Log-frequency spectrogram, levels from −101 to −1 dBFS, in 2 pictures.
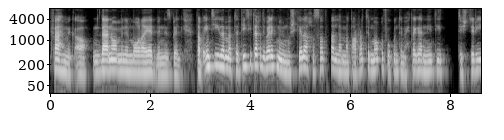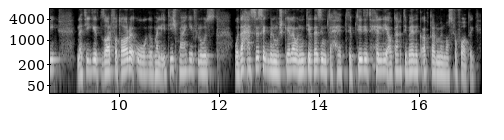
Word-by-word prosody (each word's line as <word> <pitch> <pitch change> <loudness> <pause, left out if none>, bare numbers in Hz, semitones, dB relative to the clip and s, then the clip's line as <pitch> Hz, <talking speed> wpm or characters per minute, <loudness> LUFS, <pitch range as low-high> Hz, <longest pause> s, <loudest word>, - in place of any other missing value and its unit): فاهمِك 130 -7 +3
آه، 110 -2 -3
ده 125 +3 +6
نوع 140 0 +5
من 130 0 +1
المُغريات 120 -1 +3
بالنسبة 105 0 -4
لِك، 100 +1 -11 0.2
طَب 120 - +1
أنتِ 175 +3 +2
لمّا 175 -5 +4
ابتديتِ 160 +7 -2
تاخدي 195 -3 +3
بالِك 170 +1 +4
من 145 - +5
المشكلة 125 +7 +1
خاصةً 150 -1 -6
لمّا 125 -4 -1
اتعرضتِ 130 +6 -5
لموقف 140 +1 -2
وكنتِ 125 +1 -5
محتاجة 130 +5 -2
إن 125 -1 -2
أنت 130 +1 -4 0.4
تشتري 140 +3 -2 0.4
نتيجة 135 +5 -1
ظرف 130 0 +2
طارئ، 140 +5 +4
وما 115 -2 -3
لقيتيش 120 +8 -4
معاكِ 130 +2 -4
فلوس، 120 -2 -3 0.4
وده 115 +5 +3
حسِّسِك 150 +1 +1
بالمشكلة 130 +2 +1
وإن 130 -1 +3
أنتِ 135 +1 -1
لازم 135 0 +2
تح 125 0 -6
تبتدي 125 +4 0
تحلِّي 135 -1 0
أو 110 - 0
تاخدي 130 +1 -5
بالك 130 -1 0
أكتر 125 -1 -2
من 115 -1 -1
مصروفاتِك، 105 0 -5
130 Hz, 165 wpm, -23 LUFS, 120-140 Hz, 0.4 s, ده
